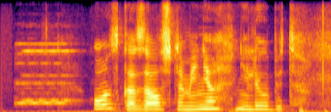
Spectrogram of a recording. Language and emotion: Russian, sad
